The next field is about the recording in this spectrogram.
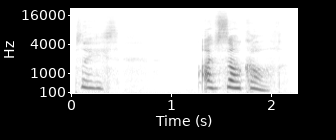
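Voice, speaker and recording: A woman playing a frightened, freezing young woman in an audio drama, pleading haltingly. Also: high voice. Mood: weak, pleading.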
